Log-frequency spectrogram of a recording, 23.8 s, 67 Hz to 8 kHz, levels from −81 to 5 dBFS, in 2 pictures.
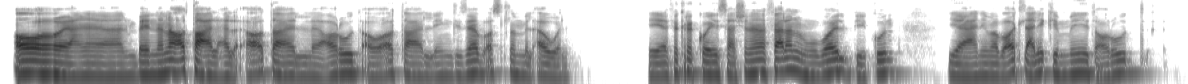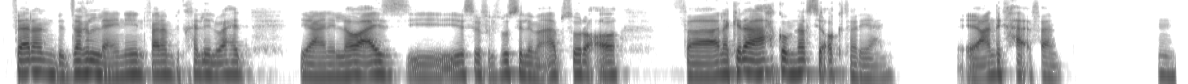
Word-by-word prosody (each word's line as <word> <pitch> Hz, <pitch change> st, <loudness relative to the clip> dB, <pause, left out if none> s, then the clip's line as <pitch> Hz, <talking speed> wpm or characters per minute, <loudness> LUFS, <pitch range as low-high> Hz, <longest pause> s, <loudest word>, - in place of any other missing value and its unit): آه، 125 Hz, -2 st, +10 dB
يعني 110 Hz, 0 st, 0 dB
بإن 120 Hz, +1 st, +2 dB
أنا 135 Hz, +2 st, +6 dB
أقطع 135 Hz, -4 st, +7 dB
ال 110 Hz, 0 st, -2 dB
أقطع 120 Hz, -2 st, +2 dB
العروض 110 Hz, +4 st, -1 dB
أو 105 Hz, 0 st, -1 dB
أقطع 120 Hz, -3 st, -1 dB
الانجذاب 110 Hz, +4 st, -3 dB
أصلًا 125 Hz, 0 st, -5 dB
من 115 Hz, -, -6 dB
الأول، 100 Hz, -1 st, -3 dB, 0.8 s
هي 110 Hz, 0 st, -1 dB
فكرة 130 Hz, +4 st, -1 dB
كويسة 120 Hz, -3 st, -1 dB
علشان 110 Hz, +4 st, -2 dB
أنا 135 Hz, +1 st, +3 dB
فعلًا 140 Hz, +3 st, +4 dB
الموبايل 130 Hz, 0 st, +1 dB
بيكون 130 Hz, +3 st, -4 dB, 0.5 s
يعني 110 Hz, -1 st, 0 dB
مبعوت 110 Hz, -1 st, -1 dB
لي -, -, +4 dB
عليه 130 Hz, -, 0 dB
كمية 125 Hz, 0 st, -3 dB
عروض 130 Hz, +5 st, -4 dB, 0.5 s
فعلًا 135 Hz, -1 st, 0 dB
بتزغلل 130 Hz, +4 st, -1 dB
العينين، 115 Hz, +2 st, -3 dB
فعلًا 120 Hz, 0 st, -2 dB
بتخلي 120 Hz, +1 st, -7 dB
الواحد 120 Hz, +1 st, -4 dB, 0.5 s
يعني 110 Hz, -2 st, -3 dB
اللي 110 Hz, +1 st, -3 dB
هو 120 Hz, +1 st, +4 dB
عايز 115 Hz, +1 st, 0 dB, 0.5 s
يصرف 120 Hz, -1 st, -6 dB
الفلوس 125 Hz, +4 st, -5 dB
اللي 115 Hz, -3 st, -2 dB
معاه 100 Hz, +3 st, -4 dB
بسرعة، 120 Hz, 0 st, -3 dB, 0.5 s
فأنا 110 Hz, -1 st, 0 dB
كده 135 Hz, 0 st, +4 dB
هاحكم 140 Hz, -2 st, -1 dB
نفسي 135 Hz, -1 st, -2 dB
أكتر 125 Hz, -4 st, -7 dB
يعني. 100 Hz, +2 st, -11 dB, 0.8 s
آآ، 100 Hz, -, -3 dB
عندِك 115 Hz, +6 st, -2 dB
حق 120 Hz, -2 st, -4 dB
فعلًا، 105 Hz, -4 st, -8 dB, 1.0 s
إمم. 110 Hz, -2 st, -11 dB
120 Hz, 135 wpm, -24 LUFS, 110-125 Hz, 1.0 s, آه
